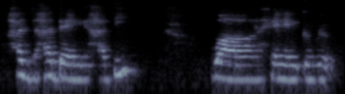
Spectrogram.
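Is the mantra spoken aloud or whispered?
aloud. The mantra is spoken aloud in a full voice.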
